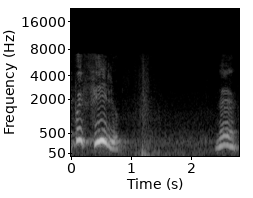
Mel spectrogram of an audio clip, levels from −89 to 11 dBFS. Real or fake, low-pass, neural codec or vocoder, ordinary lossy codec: fake; 7.2 kHz; vocoder, 22.05 kHz, 80 mel bands, WaveNeXt; none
